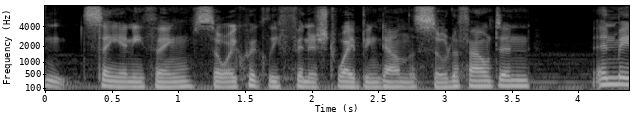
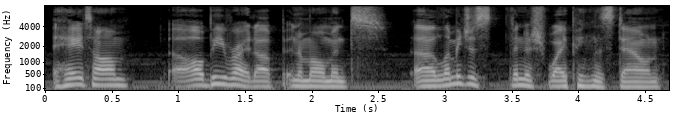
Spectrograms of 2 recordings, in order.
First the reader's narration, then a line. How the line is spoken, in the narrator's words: shouted out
